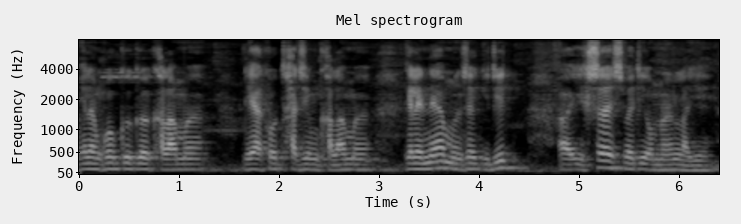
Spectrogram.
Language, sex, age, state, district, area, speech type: Bodo, male, 45-60, Assam, Chirang, rural, spontaneous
